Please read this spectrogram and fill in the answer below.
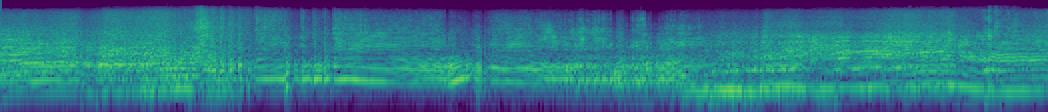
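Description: Historic rally car engines at full throttle, the note climbing through the gears and dropping at each change. About halfway through there is a quick downshift with a throttle blip into a bend.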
